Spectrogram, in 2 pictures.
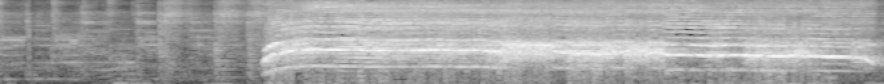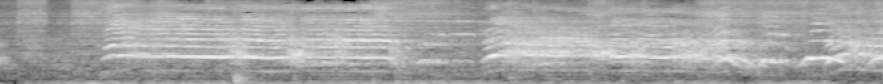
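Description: A girl screaming in a tantrum of rage: three long, high-pitched screams, the first starting about a second in and held for about three seconds. Low background music comes in underneath about halfway through.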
